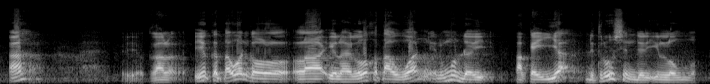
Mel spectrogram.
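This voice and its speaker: A man teaching an informal religious lesson, chanting Arabic phrases slowly, then explaining in a chatty, teasing way. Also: mid-range voice, big pitch swings, darkish tone, lo-fi sound, a little hiss or hum. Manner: chatty, teasing the audience, colloquial asides. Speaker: ustadz teaching a religious study circle.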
